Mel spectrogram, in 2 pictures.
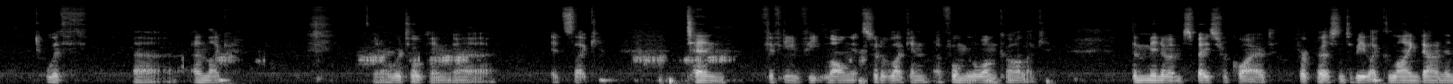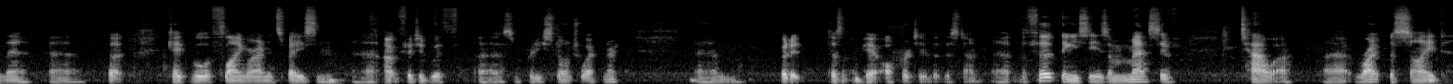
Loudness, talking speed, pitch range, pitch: -23 LUFS, 160 wpm, 95-105 Hz, 100 Hz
